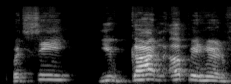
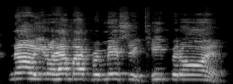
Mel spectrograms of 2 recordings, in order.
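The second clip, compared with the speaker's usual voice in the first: louder, higher imagined crowd shout; mock heckler; 6 semitones higher, 6 dB louder than usual. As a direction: holler back from the crowd in mock protest.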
